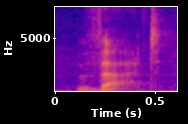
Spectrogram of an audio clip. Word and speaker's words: VAT: But again, it's an acronym. You're going to pronounce it as one word, VAT.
